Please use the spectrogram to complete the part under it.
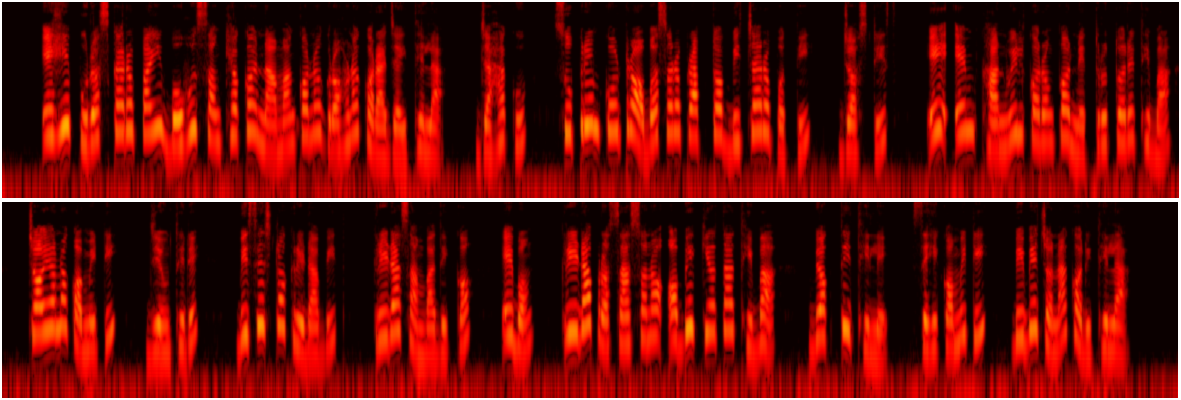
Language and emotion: Odia, neutral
